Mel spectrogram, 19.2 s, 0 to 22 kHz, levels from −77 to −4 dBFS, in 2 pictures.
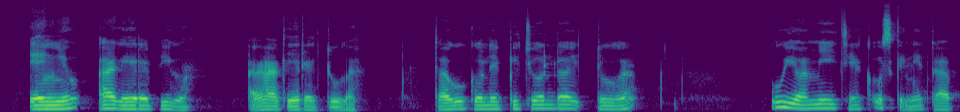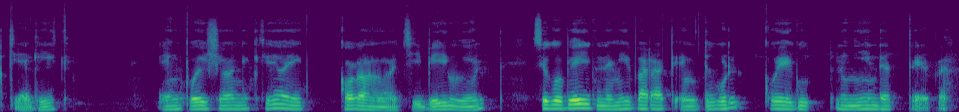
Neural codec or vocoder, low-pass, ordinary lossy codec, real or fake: codec, 44.1 kHz, 2.6 kbps, SNAC; none; none; fake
